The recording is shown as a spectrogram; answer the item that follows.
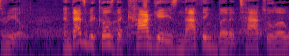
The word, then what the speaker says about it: Kage: I thought it was Cage, but they told me it was Kage. I guess Cage would be spelled with C.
